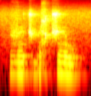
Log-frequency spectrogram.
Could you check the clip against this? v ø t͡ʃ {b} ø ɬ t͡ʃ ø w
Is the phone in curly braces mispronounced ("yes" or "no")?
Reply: no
